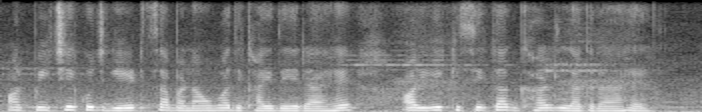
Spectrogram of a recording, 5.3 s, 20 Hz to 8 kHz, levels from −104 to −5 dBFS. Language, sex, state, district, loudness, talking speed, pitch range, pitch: Hindi, female, Haryana, Jhajjar, -15 LUFS, 215 wpm, 155-190 Hz, 175 Hz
